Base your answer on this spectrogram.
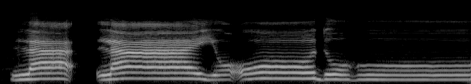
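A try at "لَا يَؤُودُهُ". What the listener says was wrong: Bukan yu'u. Bukan yu'u. La ya'uduhu. La ya'uduhu.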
